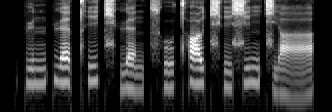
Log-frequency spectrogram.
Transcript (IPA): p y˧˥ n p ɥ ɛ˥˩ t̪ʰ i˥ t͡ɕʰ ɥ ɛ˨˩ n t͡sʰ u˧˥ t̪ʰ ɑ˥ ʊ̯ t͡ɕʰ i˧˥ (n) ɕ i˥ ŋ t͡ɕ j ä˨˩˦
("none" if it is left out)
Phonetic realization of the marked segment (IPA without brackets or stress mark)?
none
